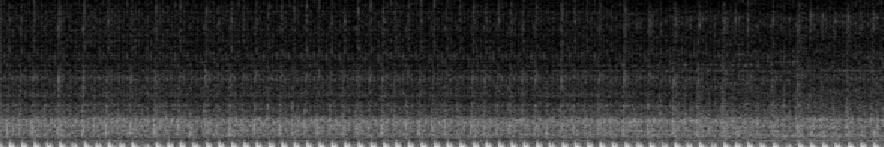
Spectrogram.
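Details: Raider engine idling warm after a long ride: a steady idle with a pronounced, even clatter about four times a second riding over the exhaust beat, source not pinned down; abnormal engine noise at idle.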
